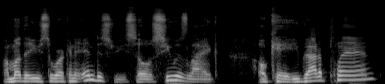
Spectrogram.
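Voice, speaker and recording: Young male musician guest, higher voice, animated slangy storyteller, dry studio. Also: quick pace, no room sound. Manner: animated storytelling, New York street slang. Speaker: guest, music group member. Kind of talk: casual podcast conversation.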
